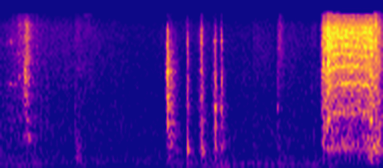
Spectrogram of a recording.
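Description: A few light clicks and taps, most of them bunched together about a second in: handling noise as a cordless impact driver and screw are set against the aluminum hinge rail of the storm door.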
